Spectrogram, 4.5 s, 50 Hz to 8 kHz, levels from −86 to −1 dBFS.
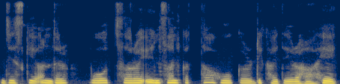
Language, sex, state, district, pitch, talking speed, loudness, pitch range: Hindi, female, Arunachal Pradesh, Papum Pare, 190 Hz, 145 wpm, -14 LUFS, 180-195 Hz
